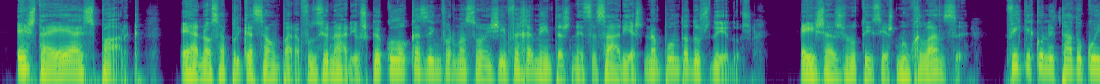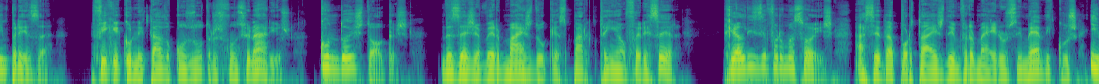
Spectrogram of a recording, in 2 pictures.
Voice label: Spot EU PT; Sparq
